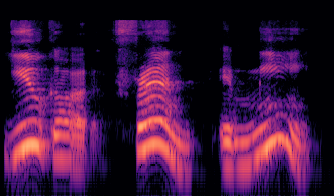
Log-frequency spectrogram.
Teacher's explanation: So this shows strong, weak, strong, weak, strong. Okay. So here you see we see the capitalized words as the stronger syllables and the dots as the weaker fillers. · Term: rhythm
